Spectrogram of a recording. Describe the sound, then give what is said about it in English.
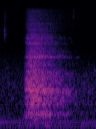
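A deep breath drawn in during a guided self-compassion meditation: a broad, airy rush that starts abruptly, swells, then slowly fades. It is heard alone, without talk. “Put your hand on your heart and just take a deep breath.”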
